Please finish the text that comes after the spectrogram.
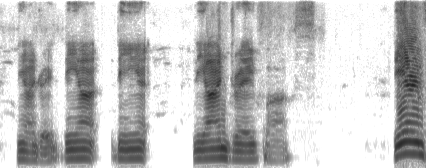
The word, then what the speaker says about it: De'Aaron: de de DeAndre fox dearon fox not DeAndre de sorry the Aaron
